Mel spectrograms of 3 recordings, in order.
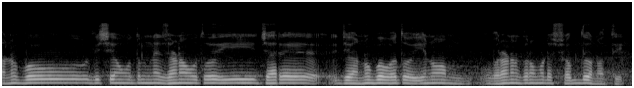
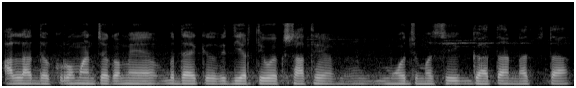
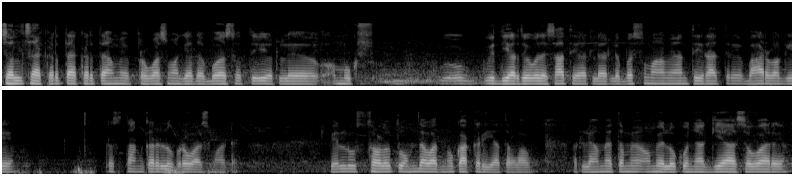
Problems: none marked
